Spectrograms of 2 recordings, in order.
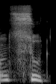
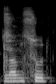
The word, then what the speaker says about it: Landshut: Il nous reste encore une demi-heure d'émission et on parle de l'amitié franco-allemande avec l'association de jumelage Compiègne Notchot. Comment on prononce exactement? – Landshut. – Landshut, pardon. Landshut.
